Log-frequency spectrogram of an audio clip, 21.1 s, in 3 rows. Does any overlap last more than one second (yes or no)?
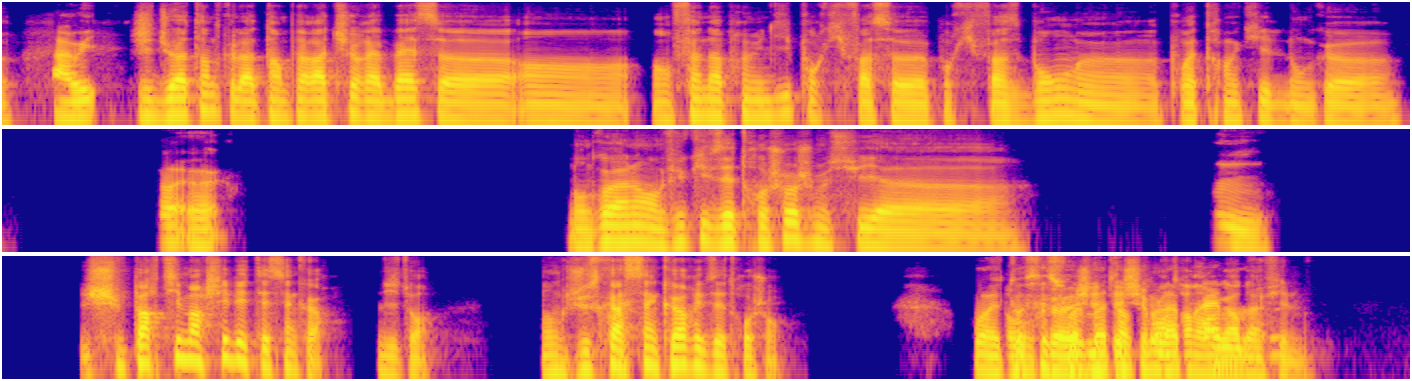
yes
